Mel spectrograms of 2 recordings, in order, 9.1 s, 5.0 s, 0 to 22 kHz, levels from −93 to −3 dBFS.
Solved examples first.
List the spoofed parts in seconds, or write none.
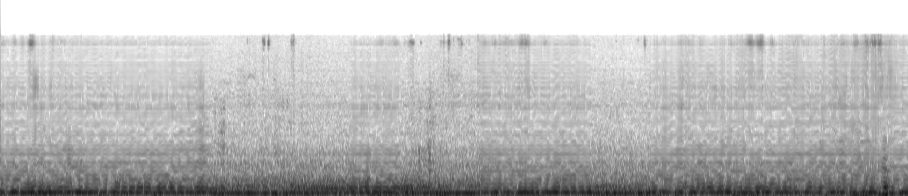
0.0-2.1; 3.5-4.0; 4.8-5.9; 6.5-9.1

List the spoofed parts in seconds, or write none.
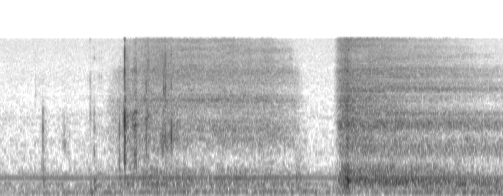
0.0-4.0; 4.5-5.0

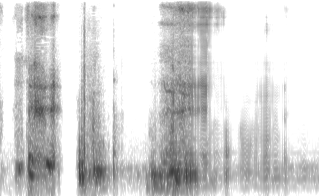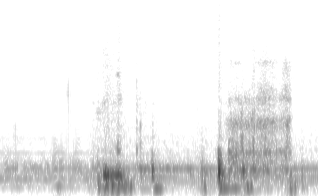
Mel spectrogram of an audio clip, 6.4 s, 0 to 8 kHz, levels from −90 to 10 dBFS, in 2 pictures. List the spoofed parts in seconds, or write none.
1.9-4.1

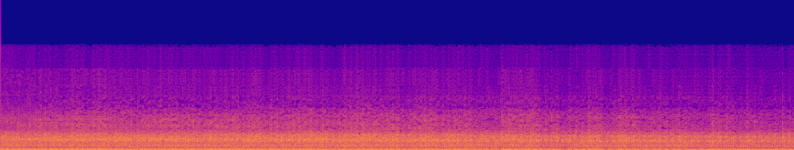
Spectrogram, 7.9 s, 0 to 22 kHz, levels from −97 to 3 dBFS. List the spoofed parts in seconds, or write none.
none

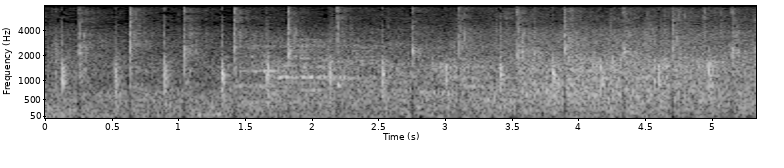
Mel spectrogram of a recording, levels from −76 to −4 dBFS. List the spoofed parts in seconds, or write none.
3.8-4.5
